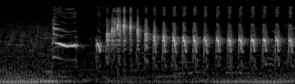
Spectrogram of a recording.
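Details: Pied fantail in lively song, played to coax other pied fantails to sing: a loud downslurred squeak, a brief gap, then quick repeated high pulses, about seven per second, gently falling in pitch.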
